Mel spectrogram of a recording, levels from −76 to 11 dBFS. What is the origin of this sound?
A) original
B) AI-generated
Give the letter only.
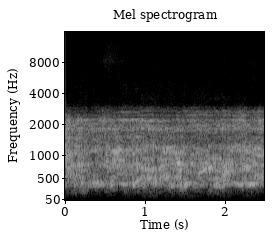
B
